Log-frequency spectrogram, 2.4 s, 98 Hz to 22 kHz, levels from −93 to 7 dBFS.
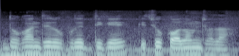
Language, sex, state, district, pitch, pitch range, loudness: Bengali, male, West Bengal, Cooch Behar, 115 Hz, 105-120 Hz, -19 LUFS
